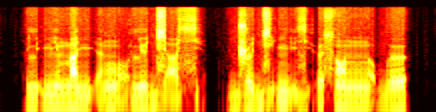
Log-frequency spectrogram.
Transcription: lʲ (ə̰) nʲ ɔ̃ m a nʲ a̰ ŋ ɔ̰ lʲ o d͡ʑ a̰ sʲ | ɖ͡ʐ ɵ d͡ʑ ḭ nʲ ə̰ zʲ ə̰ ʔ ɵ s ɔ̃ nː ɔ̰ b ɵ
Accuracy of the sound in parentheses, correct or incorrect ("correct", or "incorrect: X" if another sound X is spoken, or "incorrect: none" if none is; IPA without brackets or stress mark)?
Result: correct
